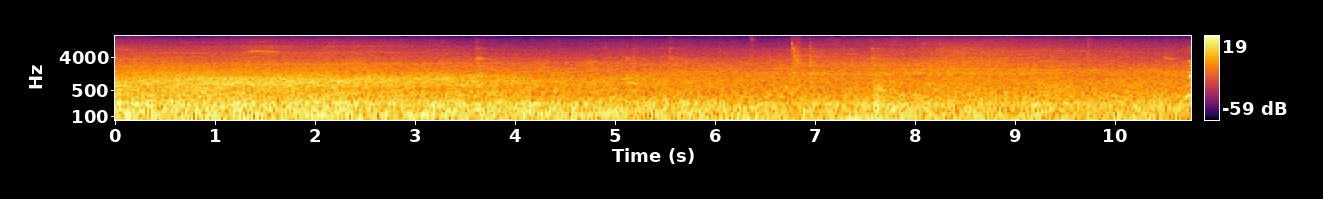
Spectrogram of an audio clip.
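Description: Steady city street traffic noise, a little louder in the first few seconds and then easing slightly.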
